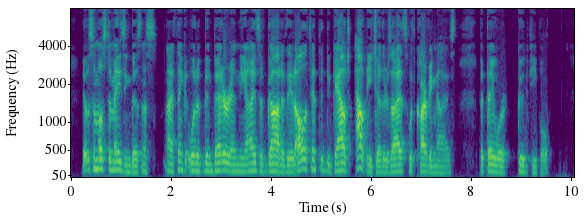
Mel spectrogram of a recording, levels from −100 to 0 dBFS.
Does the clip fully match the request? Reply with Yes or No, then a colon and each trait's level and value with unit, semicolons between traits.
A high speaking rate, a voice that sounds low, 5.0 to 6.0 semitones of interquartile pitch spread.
No: fast, 230 wpm; low, 125 Hz; average, 3.3 semitones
